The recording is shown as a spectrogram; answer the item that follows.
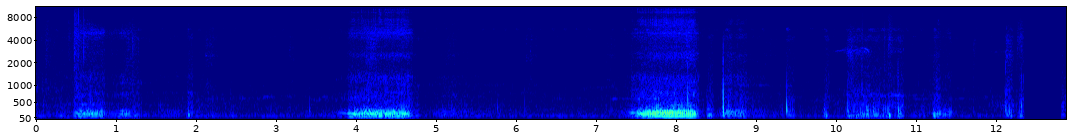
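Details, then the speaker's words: An older family member who sat down after a full day of work and fell asleep lying down, snoring. "ঘরে এসে দেখছি আরেকজন নাক ডাকছে বসেছিল বসে থাক ডাকতে শুয়ে পড়ে নাক ডাকতে শুরু করে দিয়েছে"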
